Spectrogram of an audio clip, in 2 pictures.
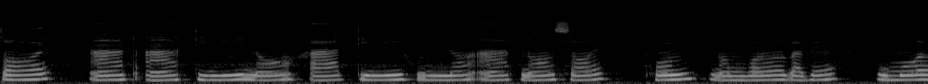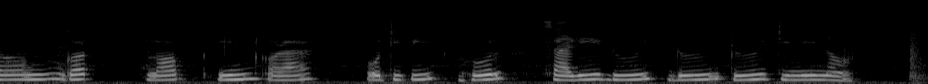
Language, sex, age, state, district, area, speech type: Assamese, female, 45-60, Assam, Majuli, urban, read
